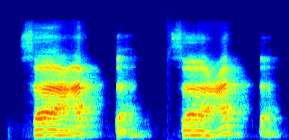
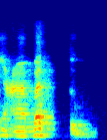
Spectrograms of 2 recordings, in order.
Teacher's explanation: Jadi ini dalnya masukkan ke ta jadi sa'atta. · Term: diidghamkan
